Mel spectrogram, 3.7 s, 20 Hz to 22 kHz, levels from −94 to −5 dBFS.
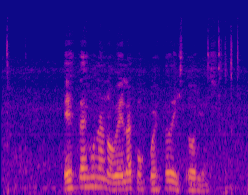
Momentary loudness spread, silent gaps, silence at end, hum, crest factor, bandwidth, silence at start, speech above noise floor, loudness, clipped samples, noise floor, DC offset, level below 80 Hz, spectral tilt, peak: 19 LU; none; 0.25 s; none; 20 dB; 14.5 kHz; 0.1 s; 25 dB; -39 LUFS; under 0.1%; -64 dBFS; under 0.1%; -72 dBFS; -5.5 dB/octave; -20 dBFS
